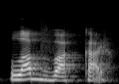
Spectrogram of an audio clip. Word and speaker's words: labvakar: is good evening this is the word labvakar again the second syllable is under stress it's la vaca and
